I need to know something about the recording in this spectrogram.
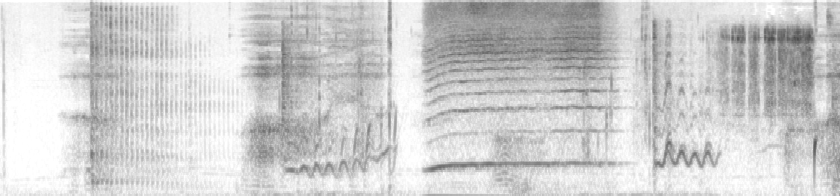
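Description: Exaggerated zombie vocal noises: a rasping breath about a second in, a wavering warbling groan, then a long strained cry held steady for nearly two seconds, another short warble and a hissing breath near the end.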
